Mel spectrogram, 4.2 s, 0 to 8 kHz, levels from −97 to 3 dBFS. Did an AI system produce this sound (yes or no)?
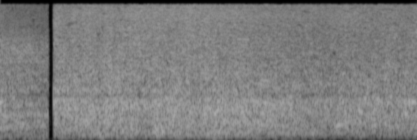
no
